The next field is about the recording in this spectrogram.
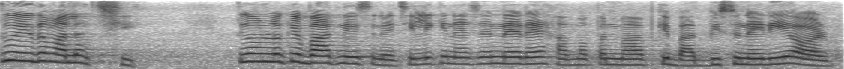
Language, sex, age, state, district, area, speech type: Maithili, female, 30-45, Bihar, Purnia, rural, spontaneous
